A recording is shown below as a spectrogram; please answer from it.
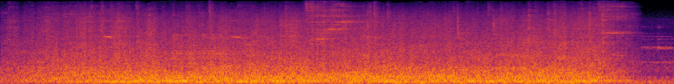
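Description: Norfolk Southern freight train rolling past near Jacksonville, a loud, close, steady rumble with wheel clatter over the rails and faint squeals, fading at the end.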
